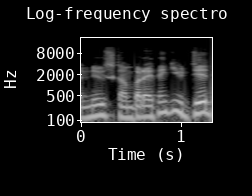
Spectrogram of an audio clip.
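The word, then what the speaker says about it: Newsom: well first of all you did pronounce it correctly it is a newsum but I think you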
